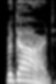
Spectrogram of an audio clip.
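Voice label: "regard", American English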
